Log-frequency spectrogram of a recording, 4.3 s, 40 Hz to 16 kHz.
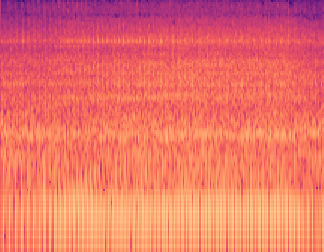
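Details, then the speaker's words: Older Yamaha Grizzly 600 quad just changed from 5W-40 to 15W-40 Rotella synthetic diesel oil, warming up: even, quick thumping idle around three beats a second, steady and quiet with no ticking or clatter. "sounds pretty quiet too which is nice again that 5w 40 though really held up it did the job no complaints at all with that oil"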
